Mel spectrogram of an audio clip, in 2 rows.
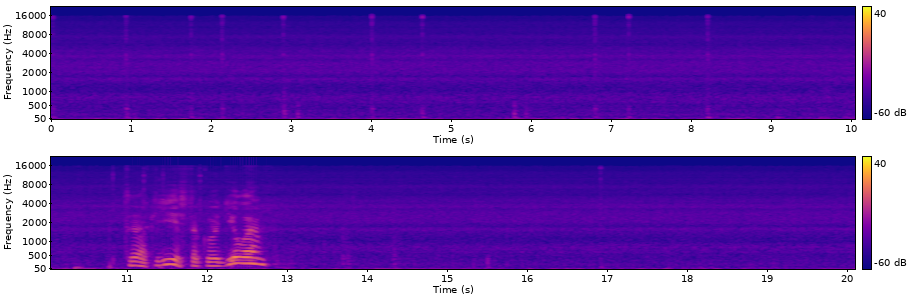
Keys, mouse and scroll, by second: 0.0-1.0 drag, 1.8 click, 2.9-4.0 drag, 4.7-6.8 drag, 7.3 click, 10.9 shift+middle click, 11.4 middle click, 17.0-20.1 drag.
